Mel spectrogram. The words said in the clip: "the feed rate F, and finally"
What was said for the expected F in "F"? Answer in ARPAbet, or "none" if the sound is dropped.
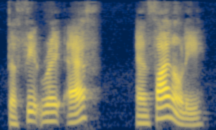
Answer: F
